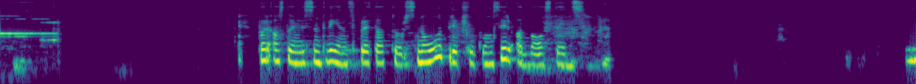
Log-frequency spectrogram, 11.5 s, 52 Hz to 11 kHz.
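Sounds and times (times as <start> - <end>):
electronic bell rung in a parliamentary chamber to call a vote: 0.0 - 0.8
speech: 3.2 - 7.7.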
